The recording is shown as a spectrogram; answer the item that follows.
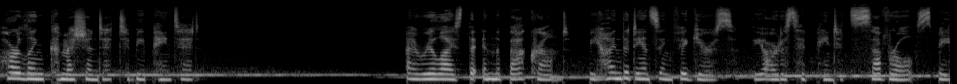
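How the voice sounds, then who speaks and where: Loud music, actress playing a thoughtful young princess, flat high voice, solemn game narration. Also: female voice, a little slow, lightly acted. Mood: reflective. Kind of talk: reflective narration in game drama.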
